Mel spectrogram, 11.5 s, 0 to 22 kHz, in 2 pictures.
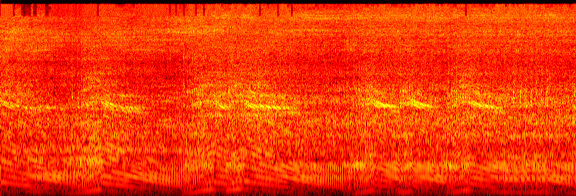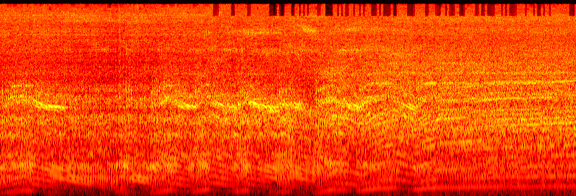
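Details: Husqvarna 257 two-stroke chainsaw with a 20-inch bar, starts and runs; blipped repeatedly, it drops back to a low burble that still drags the chain, so the clutch engages at idle and needs replacing.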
